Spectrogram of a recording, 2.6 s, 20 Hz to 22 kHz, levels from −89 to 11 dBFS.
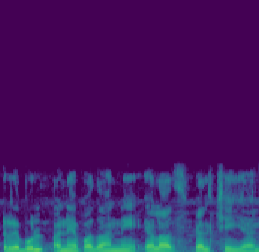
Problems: none marked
